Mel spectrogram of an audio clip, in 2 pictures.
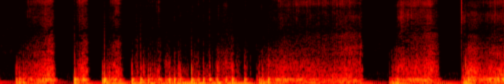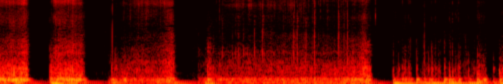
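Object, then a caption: Foam microphone windscreen. Long white nails scratch a black foam windscreen on a silver microphone, making dense, close scraping and rustling bursts broken by short pauses. The sound is low and muffled, with a steady low hum underneath and almost no bright content.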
